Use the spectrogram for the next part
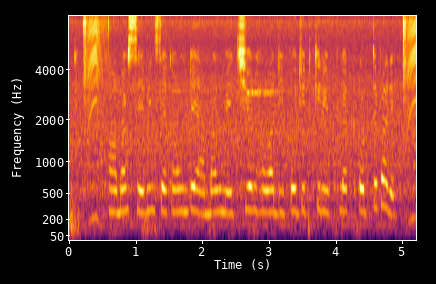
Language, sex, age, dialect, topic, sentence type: Bengali, female, 18-24, Jharkhandi, banking, question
